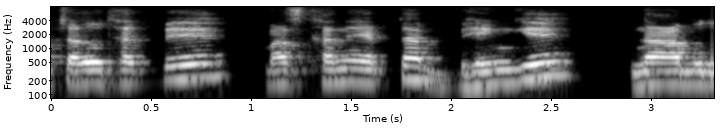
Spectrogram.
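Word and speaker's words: نَعْبُدُ: আমি বলব তখন কাফের কোন আওয়াজ আসবে না নাবুদু নাবুদু আয়নারে চাপ দেওয়া যাবে না আয়নার উপরে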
